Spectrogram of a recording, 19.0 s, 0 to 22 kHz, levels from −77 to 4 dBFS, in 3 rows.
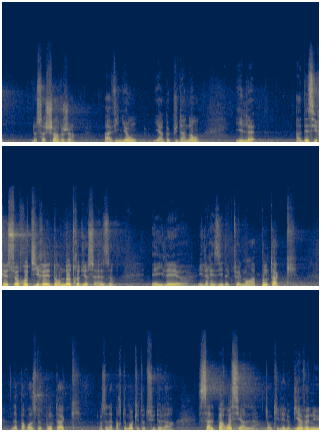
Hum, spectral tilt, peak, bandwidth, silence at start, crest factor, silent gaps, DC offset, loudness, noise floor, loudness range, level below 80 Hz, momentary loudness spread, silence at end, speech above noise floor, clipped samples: none; -6 dB/octave; -2 dBFS; 14 kHz; 0 s; 16 dB; none; under 0.1%; -16 LUFS; -44 dBFS; 9 LU; -38 dBFS; 17 LU; 0 s; 29 dB; under 0.1%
